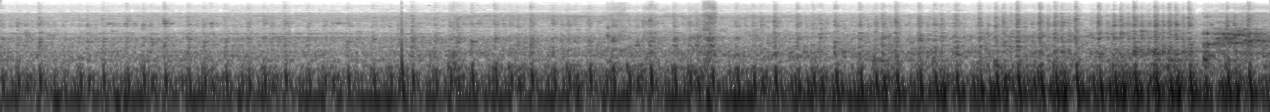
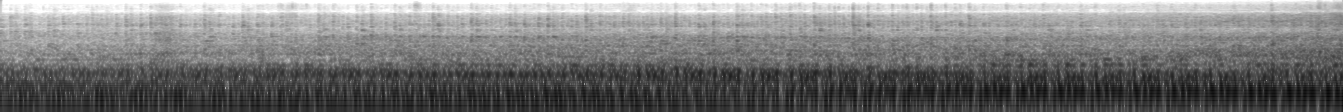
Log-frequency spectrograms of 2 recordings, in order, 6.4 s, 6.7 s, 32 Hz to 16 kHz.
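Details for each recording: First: 1972 Ford F-350 bought at auction, old V8 idling: low lumpy burble with faint sharp puffs on one side; owner suspects an exhaust leak there, a donut gasket. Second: 1972 Ford F-350 V8 auction truck, just revived: deep, even idle with steady low rumble, no clatter or knocking; runs and sounds good, possible exhaust leak on one side.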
